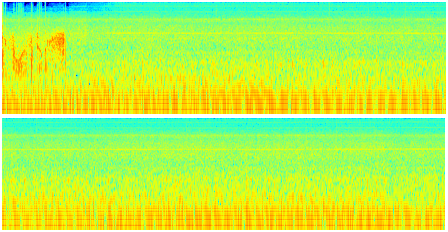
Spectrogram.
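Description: A small propeller plane's engine drones steadily inside the cabin.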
